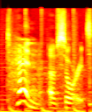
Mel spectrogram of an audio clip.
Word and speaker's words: X of Swords: Technically, it's pronounced Ten of Swords. This is because the name of the event is in reference to the tarot card of the same name.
